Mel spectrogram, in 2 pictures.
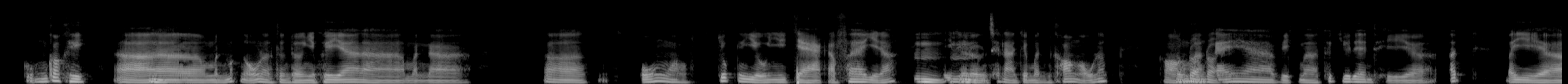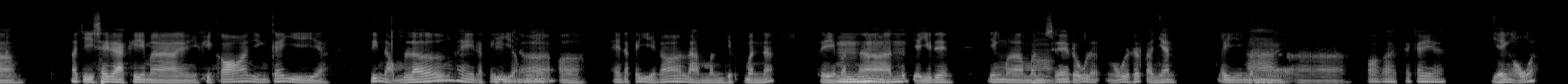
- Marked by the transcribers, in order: unintelligible speech; tapping; other background noise
- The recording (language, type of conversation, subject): Vietnamese, podcast, Bạn thường làm gì để ngủ ngon vào ban đêm?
